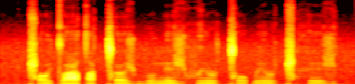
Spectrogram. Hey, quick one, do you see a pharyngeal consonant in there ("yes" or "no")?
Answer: no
